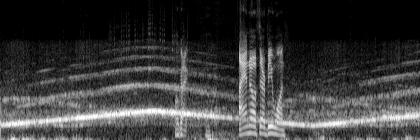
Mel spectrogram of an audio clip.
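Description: Civil defense siren wailing loudly and continuously, its pitch rising and falling in a slow sweep over several seconds, while a person speaks briefly over it.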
